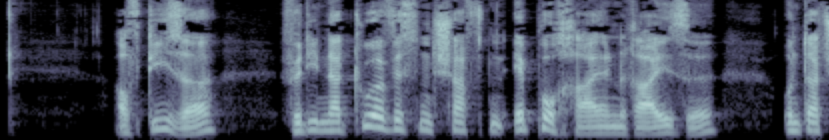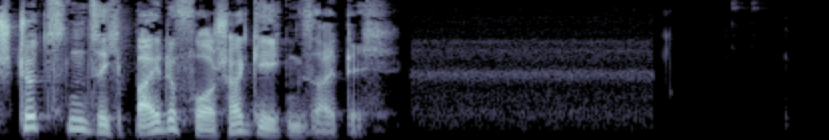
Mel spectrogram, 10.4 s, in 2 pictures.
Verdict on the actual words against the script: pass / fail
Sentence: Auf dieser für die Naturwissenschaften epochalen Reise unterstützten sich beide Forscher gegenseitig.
pass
